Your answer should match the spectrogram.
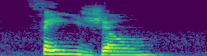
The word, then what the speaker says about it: feijão: Feijão. Olha só a pronúncia, feijão. Este som nasal no final, então precisa, né, fazer ele certinho, feijão. E o J, né, som de J, então feijão, feijão.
